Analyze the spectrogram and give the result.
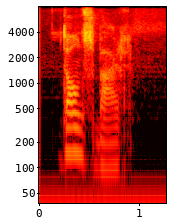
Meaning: danceable
- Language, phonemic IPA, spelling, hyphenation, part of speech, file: Dutch, /ˈdɑns.baːr/, dansbaar, dans‧baar, adjective, Nl-dansbaar.ogg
